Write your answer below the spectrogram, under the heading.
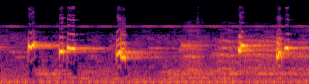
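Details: Sooty-headed bulbul song played to lure other bulbuls: a few loud, clear whistled notes, some doubled, sliding slightly downward, separated by short pauses over a faint low rhythmic hum.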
